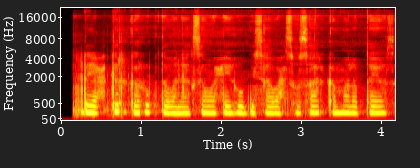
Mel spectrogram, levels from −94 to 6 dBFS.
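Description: No technical faults can be heard anywhere in the recording, and the speech signal stays continuous and intact throughout.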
